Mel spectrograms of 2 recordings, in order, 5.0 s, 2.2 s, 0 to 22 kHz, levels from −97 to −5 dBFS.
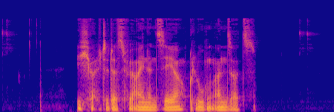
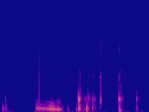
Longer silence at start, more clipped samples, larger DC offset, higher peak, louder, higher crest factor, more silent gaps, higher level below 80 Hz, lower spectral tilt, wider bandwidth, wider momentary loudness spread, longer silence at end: first, 1.15 s vs 0.05 s; neither; neither; first, -12 dBFS vs -30 dBFS; first, -29 LUFS vs -56 LUFS; second, 20 dB vs 26 dB; second, none vs 0.19-0.51 s, 1.09-1.13 s, 1.58-1.77 s, 1.94-2.03 s; first, -42 dBFS vs -72 dBFS; second, -5.5 dB/octave vs -10.5 dB/octave; first, 11.5 kHz vs 7 kHz; about the same, 10 LU vs 11 LU; first, 1.2 s vs 0.2 s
